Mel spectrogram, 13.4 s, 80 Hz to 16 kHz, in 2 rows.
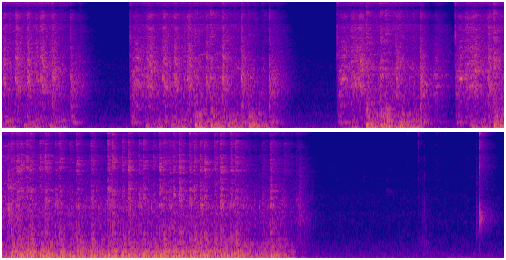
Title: Honda Shadow 2007 wont start without restricting air in take through carb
